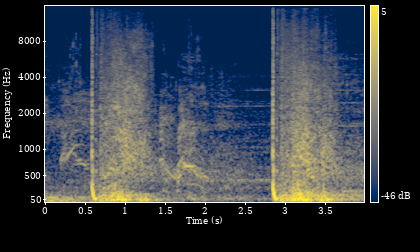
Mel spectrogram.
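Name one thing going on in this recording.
A pistol fires loud, sharp shots.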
